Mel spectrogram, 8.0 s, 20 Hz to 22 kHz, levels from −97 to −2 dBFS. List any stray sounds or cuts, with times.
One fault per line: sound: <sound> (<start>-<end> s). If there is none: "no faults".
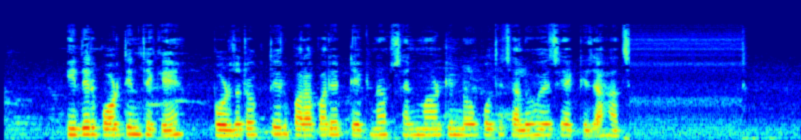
no faults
